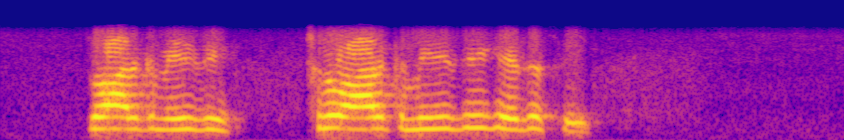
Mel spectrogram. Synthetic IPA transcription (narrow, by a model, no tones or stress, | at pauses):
sɾʋaːɾkmiːziː | sɾʊaːɾkmiːziːkeːd̪əsiː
